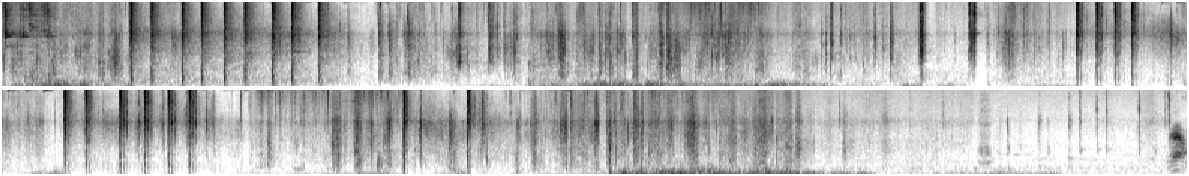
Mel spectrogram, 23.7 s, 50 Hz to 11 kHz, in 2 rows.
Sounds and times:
Outside, rural or natural: 0:00.0 - 0:23.7.

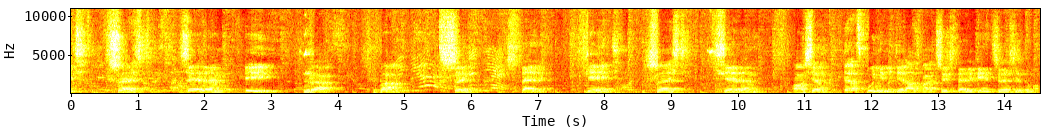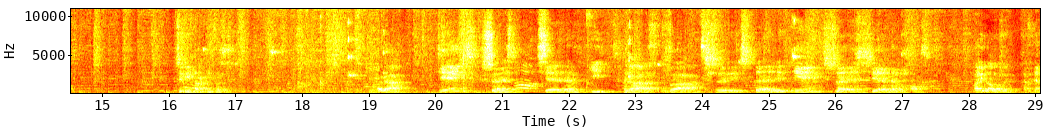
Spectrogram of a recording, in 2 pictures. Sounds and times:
Music: 0:00.0 - 0:29.0.

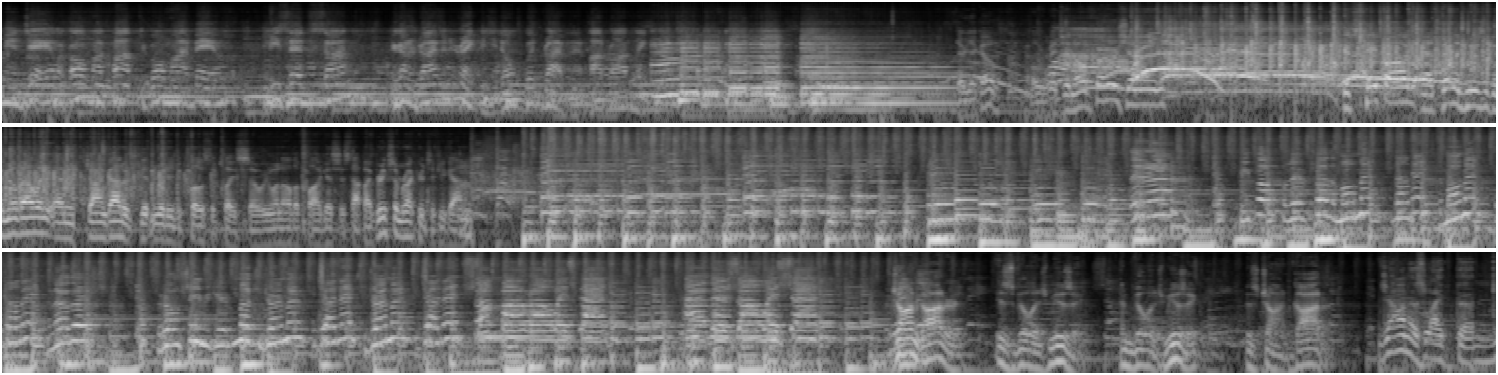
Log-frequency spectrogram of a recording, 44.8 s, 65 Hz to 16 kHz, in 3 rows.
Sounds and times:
Music: 0:00.0 - 0:10.2, 0:13.4 - 0:16.9, 0:19.6 - 0:44.8.

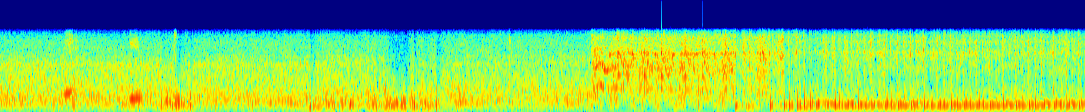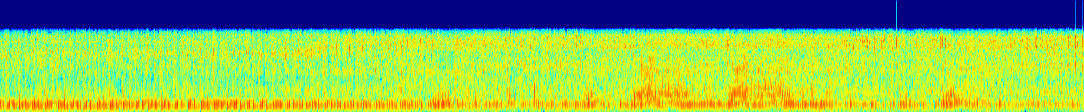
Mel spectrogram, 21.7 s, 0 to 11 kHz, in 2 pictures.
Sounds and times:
Outside, urban or manmade: 0:00.0 - 0:21.6
Motorcycle: 0:05.9 - 0:21.6.

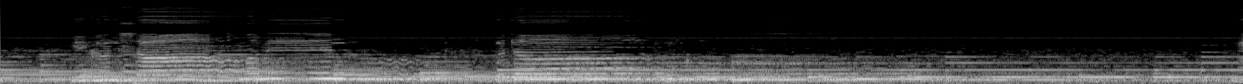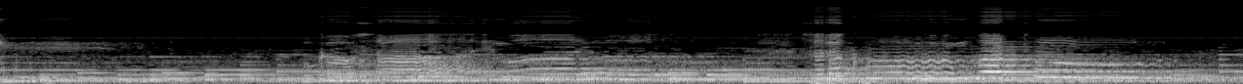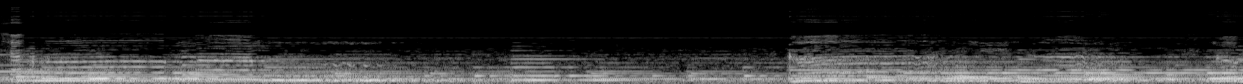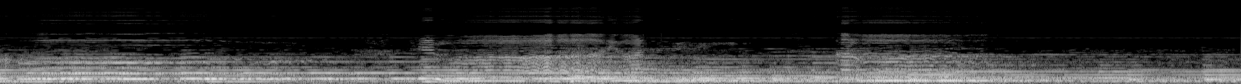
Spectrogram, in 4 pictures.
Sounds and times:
Music: 0:00.0 - 0:49.7.

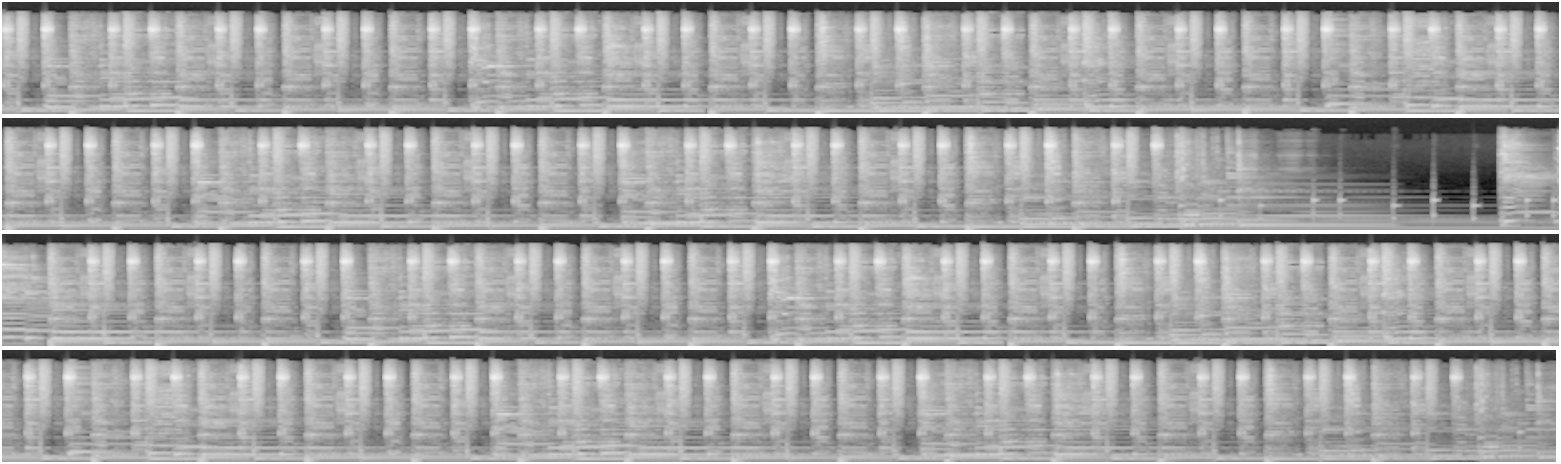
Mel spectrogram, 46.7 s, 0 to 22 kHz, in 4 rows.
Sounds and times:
Music: 0:00.0 - 0:46.6.

